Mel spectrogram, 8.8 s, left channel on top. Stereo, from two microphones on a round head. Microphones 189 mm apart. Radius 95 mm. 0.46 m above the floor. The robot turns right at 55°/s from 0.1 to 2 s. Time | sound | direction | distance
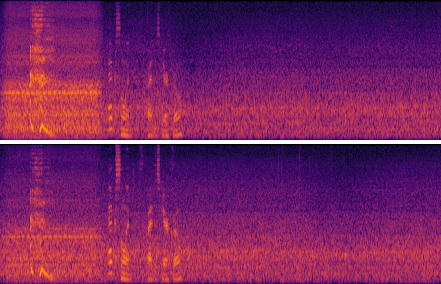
0.6 | a cough | 25° left (ahead or behind) | ?
2.1 | a man speaking | 55° right (ahead or behind) | ?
